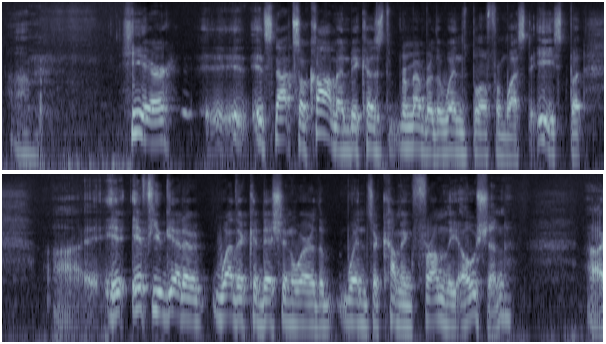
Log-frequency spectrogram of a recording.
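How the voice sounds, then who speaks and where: An American man giving an informal, unscripted explanation in a halting, folksy way, repeating words as he goes. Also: on the low side, a little mellow. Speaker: host of an explainer vlog.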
